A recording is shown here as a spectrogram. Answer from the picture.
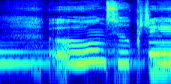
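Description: Slow Indonesian pop ballad: a female voice sings a held note that then slides into the next phrase over soft accompaniment, with a couple of breathy sibilant sounds near the end.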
